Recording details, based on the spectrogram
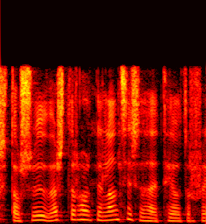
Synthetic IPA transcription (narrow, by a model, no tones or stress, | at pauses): r̥t̪awsʏːðvɛst̪ʏɾ̥hɔɾt̪nɪlant̪sinsaθaðɛɾt̪ʰɛːɔt̪ʏɾ̥fɾe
